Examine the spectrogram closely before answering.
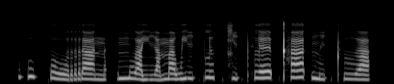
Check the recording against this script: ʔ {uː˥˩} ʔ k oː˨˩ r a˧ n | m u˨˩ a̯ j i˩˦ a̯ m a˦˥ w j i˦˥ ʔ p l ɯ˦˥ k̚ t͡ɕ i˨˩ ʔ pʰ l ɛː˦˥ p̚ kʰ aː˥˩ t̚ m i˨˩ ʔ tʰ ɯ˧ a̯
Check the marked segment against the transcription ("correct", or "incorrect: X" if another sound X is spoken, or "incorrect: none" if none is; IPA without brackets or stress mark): incorrect: u˥˩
